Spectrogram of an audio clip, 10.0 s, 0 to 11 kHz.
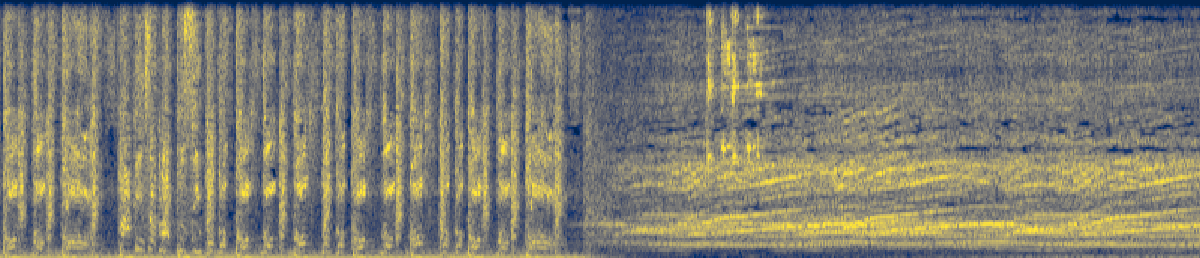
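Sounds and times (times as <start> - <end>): wavering siren-like tones: 5.4 - 10.0.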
